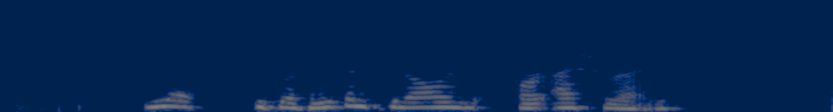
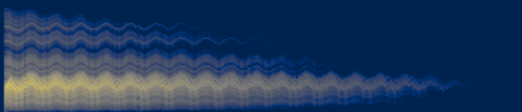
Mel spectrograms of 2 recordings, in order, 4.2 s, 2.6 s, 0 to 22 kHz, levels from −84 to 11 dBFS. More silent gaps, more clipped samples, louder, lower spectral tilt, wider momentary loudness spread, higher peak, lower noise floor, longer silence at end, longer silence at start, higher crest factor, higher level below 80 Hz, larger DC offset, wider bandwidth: neither; neither; second, -47 LUFS vs -15 LUFS; first, -11 dB/octave vs -3 dB/octave; second, 7 LU vs 24 LU; second, -34 dBFS vs 0 dBFS; first, -86 dBFS vs -67 dBFS; second, 0.75 s vs 1.25 s; first, 0.7 s vs 0 s; about the same, 14 dB vs 18 dB; about the same, -78 dBFS vs -78 dBFS; neither; second, 6.2 kHz vs 13 kHz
